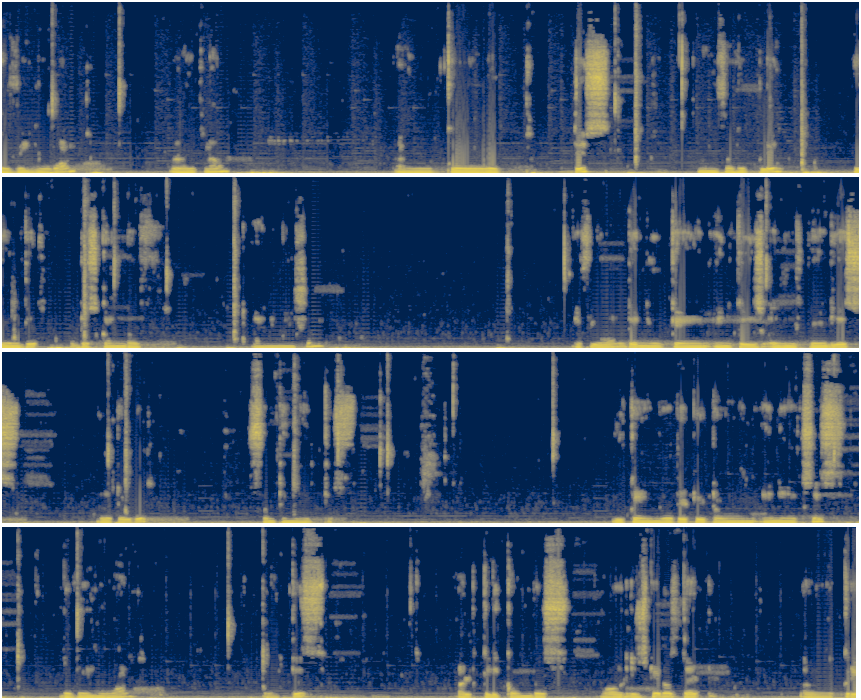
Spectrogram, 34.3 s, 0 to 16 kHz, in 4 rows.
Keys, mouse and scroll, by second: 6.2 space, 9.2 space, 9.6 click, 10.7 space, 13.4 space, 16.1-18.2 drag, 18.2 space, 20.4-25.8 drag, 25.8 ctrl+z, 26.4-28.2 drag, 28.2 ctrl+z.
